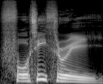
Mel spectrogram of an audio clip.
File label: announcements male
